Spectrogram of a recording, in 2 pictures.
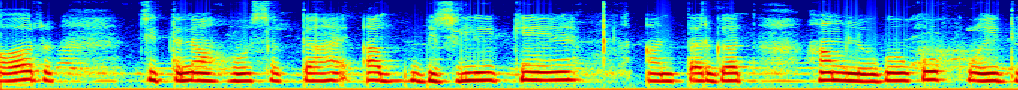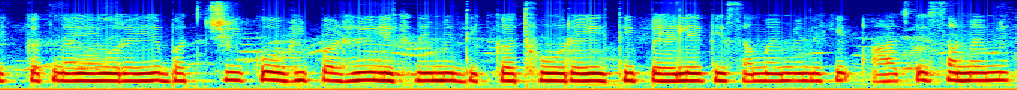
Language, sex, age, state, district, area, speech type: Hindi, female, 30-45, Uttar Pradesh, Prayagraj, rural, spontaneous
